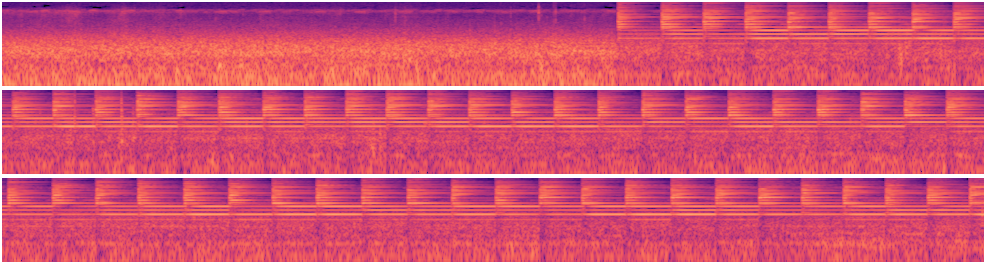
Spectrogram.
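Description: A Safetran mechanical crossing bell starts ringing suddenly about three seconds in and keeps striking in a fast, even rhythm as the crossing signals activate. It sounds nice and healthy. Before it starts there is a steady rushing background noise.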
